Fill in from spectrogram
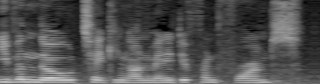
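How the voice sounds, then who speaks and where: A woman master's student from Denmark introducing herself hesitantly, with many pauses. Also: medium pitch, little pitch movement, a little hiss or hum, poor audio. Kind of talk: prepared self-introduction.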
